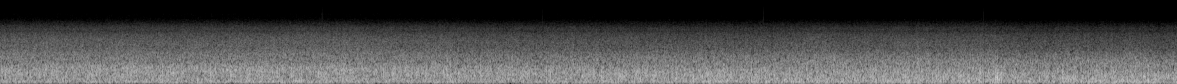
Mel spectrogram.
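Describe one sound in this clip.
Wind rushes loudly past a glider in flight.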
